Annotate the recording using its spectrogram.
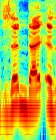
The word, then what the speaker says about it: Zendaya: Zendaya. That's how you pronounce it? – Yeah. – I always wondered how you pronounce it. – Z-E-N-D-A-Y-A.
